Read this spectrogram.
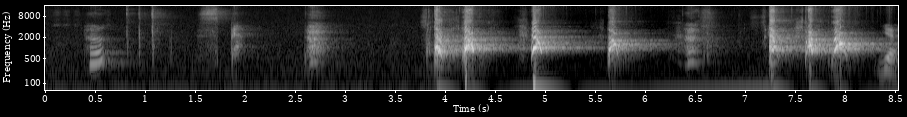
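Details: Male pet Shih Tzu dog barking: a few soft whines and yips at first, then a run of loud, sharp barks, some in quick pairs, while a person talks to him between bursts.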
